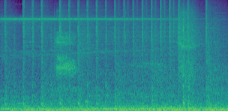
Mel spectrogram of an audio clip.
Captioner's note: sighs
